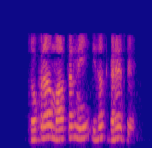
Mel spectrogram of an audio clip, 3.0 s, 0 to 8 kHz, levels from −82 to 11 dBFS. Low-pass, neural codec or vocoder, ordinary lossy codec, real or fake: 7.2 kHz; none; AAC, 16 kbps; real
